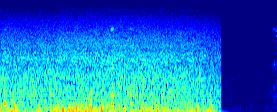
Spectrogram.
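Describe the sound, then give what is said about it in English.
A squeaky sand sound effect: a dense, gritty rubbing and crunching texture that holds steady and loud for about two seconds, then cuts off abruptly. No voices. “Can we stop playing squeaky sand?”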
